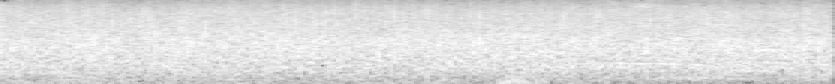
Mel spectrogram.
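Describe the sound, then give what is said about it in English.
A crowd claps steadily and loudly, a dense wash of many hands applauding together with no voices on top, sustained evenly for the whole few seconds. “Well, that's pretty enthusiastic support. Great crowd here today.”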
